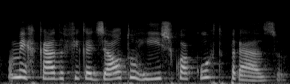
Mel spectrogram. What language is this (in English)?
Portuguese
